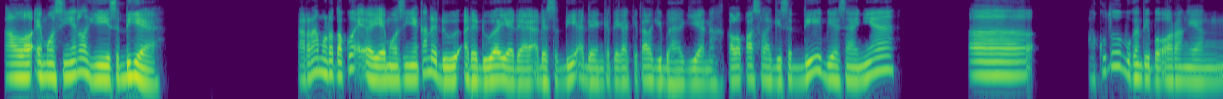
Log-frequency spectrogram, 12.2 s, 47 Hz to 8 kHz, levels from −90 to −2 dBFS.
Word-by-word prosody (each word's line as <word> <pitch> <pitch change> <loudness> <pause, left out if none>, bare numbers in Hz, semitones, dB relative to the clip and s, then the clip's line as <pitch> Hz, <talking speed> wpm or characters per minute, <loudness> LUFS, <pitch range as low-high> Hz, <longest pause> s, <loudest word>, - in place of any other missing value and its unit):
Kalau 150 0 +5
emosinya 155 +4 +2
lagi 135 -2 +4
sedih 150 +3 +4
ya? 110 - 0 1.5
Karena 150 +6 -2
menurut 175 -2 0
aku 225 +9 +1
e 150 - +1
ya 130 - +6
emosinya 135 +1 +1
kan 190 +3 -1
ada - - 0
du 125 +2 +3
ada 130 -2 0
2 125 +2 +4
ya 130 -2 +3
ada 115 0 -2
ada 120 - -1
sedih 120 +6 -4
ada 130 -2 -5
yang 115 - -6
ketika 120 0 -6
kita 115 - -9
lagi 120 -1 -4
bahagia. 110 +1 -4
Nah, 110 -1 -11
kalau 125 +3 -3
pas 135 0 -3
lagi 125 -1 -4
sedih 130 - -2
biasanya, 140 - -1 0.7
eee, 165 0 +1 0.6
aku 135 +6 -18
tuh 265 - -2
bukan 145 -4 -2
tipe 135 -2 -3
orang 125 0 -2
yang, 120 0 -4
135 Hz, 190 wpm, -22 LUFS, 125-155 Hz, 1.5 s, ya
